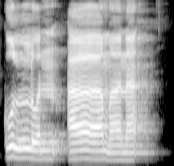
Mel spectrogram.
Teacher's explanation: Lun di sini kedengarannya jelas, lun akhirannya bunyinya bunyi n. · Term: idhar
